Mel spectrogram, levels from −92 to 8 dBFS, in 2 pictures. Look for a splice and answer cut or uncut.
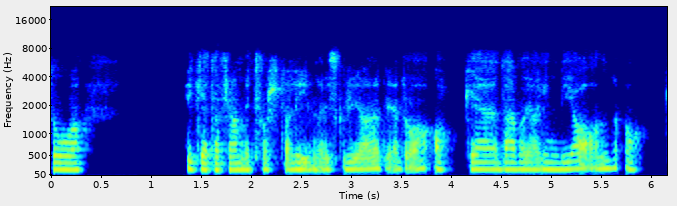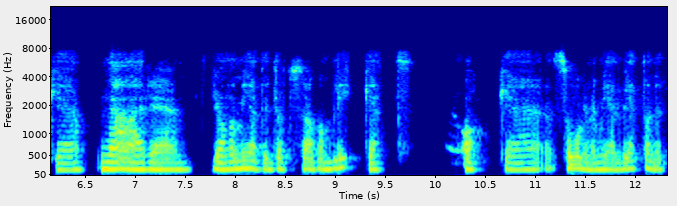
cut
